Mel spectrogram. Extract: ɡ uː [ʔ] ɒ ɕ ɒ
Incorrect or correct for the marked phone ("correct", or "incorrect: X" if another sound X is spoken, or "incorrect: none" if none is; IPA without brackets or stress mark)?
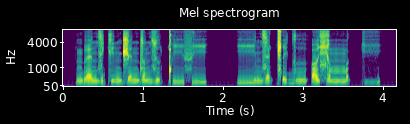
correct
